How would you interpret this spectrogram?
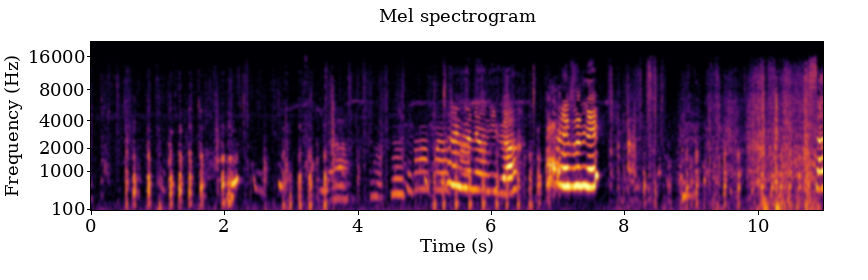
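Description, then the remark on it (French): Hens cluck in a busy, overlapping stream of short calls and drawn-out squawks as they are fed bread, with a few louder bursts near the middle and a person talking intermittently. “Allez les poupoules, mangez les poupoules.”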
